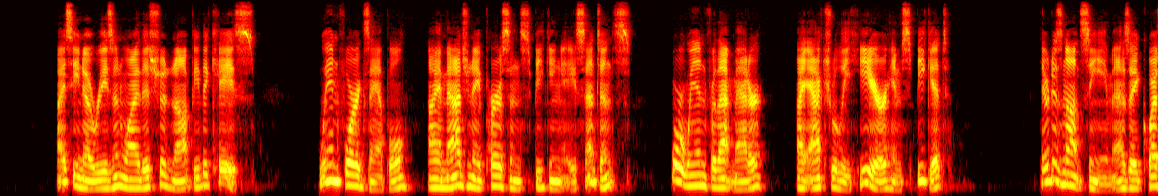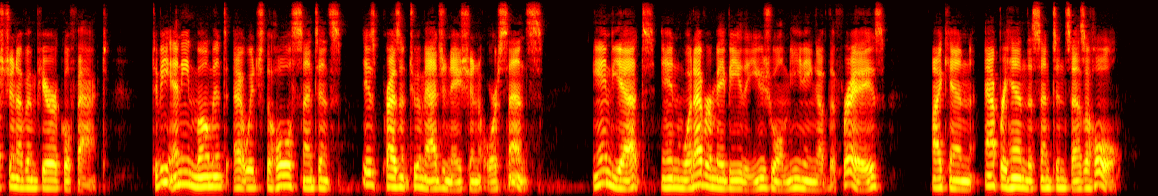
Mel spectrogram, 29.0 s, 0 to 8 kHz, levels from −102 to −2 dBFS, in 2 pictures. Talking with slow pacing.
No: average, 160 wpm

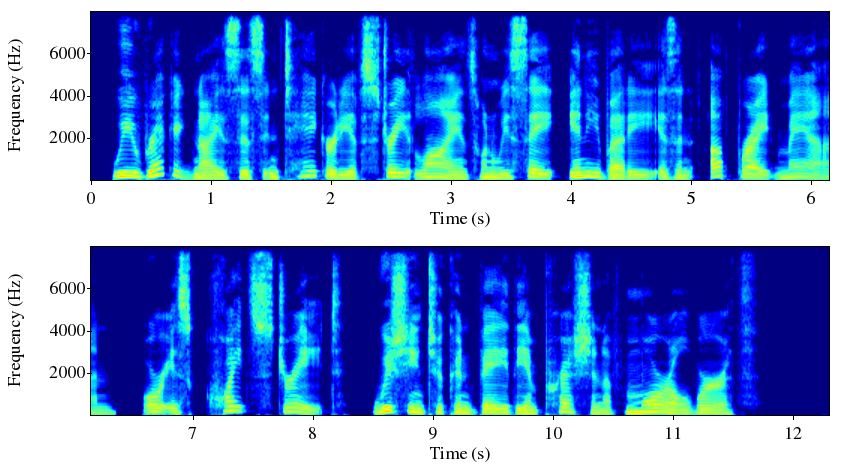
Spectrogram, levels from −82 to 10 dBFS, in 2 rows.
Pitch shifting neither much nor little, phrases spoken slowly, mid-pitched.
Yes: average, 4.4 semitones; slow, 130 wpm; medium, 160 Hz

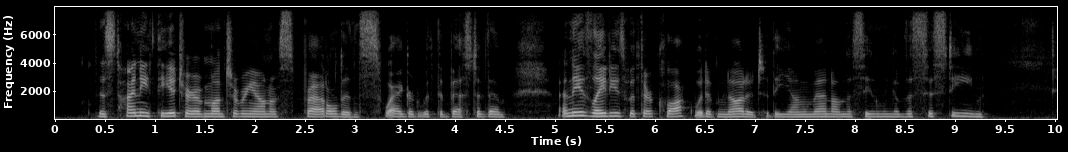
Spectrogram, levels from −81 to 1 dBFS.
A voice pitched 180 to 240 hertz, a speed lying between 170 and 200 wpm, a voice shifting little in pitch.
Yes: medium, 185 Hz; average, 190 wpm; narrow, 2.0 semitones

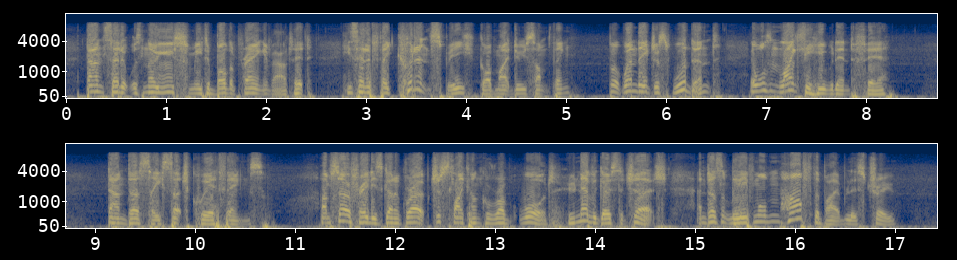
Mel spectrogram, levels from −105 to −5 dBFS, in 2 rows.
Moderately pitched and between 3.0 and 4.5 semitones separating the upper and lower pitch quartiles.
No: medium, 145 Hz; average, 5.2 semitones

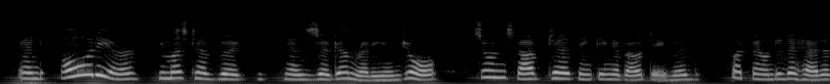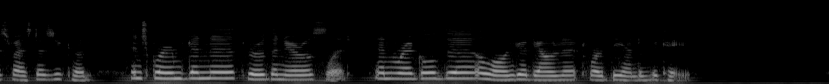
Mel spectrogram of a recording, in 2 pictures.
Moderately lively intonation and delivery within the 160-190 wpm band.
No: average, 4.2 semitones; average, 150 wpm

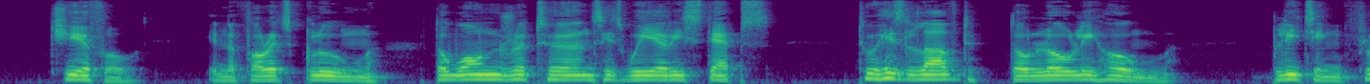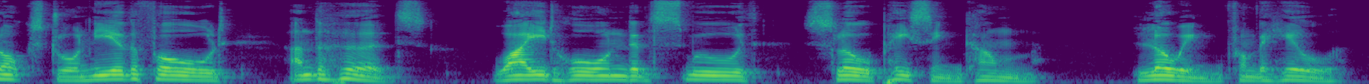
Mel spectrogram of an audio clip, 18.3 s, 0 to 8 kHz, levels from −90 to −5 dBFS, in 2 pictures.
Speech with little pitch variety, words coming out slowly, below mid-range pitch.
No: average, 3.6 semitones; slow, 120 wpm; low, 105 Hz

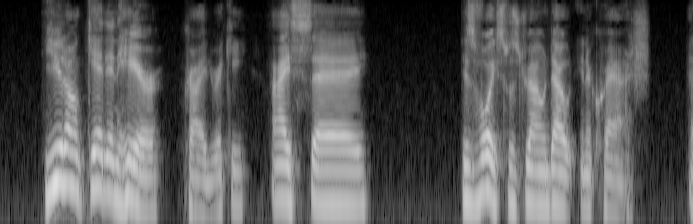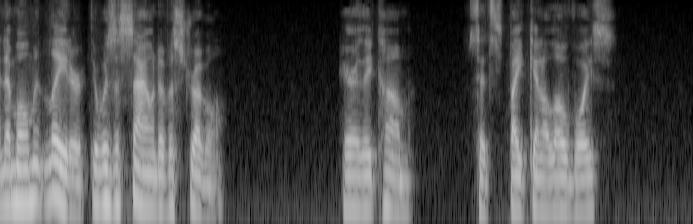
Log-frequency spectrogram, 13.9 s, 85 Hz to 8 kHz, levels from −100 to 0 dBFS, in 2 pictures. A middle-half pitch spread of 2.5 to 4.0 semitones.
Yes: average, 3.5 semitones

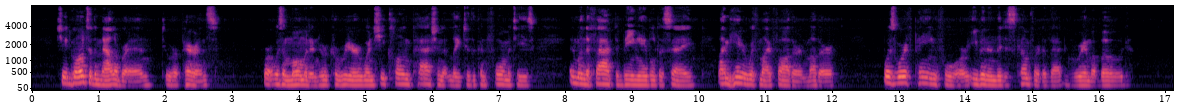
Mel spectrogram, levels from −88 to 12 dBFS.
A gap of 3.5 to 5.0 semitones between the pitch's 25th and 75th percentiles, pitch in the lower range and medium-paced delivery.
No: average, 3.1 semitones; low, 125 Hz; average, 180 wpm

